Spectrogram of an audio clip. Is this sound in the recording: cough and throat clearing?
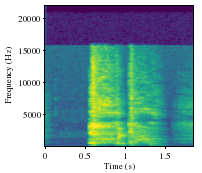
yes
